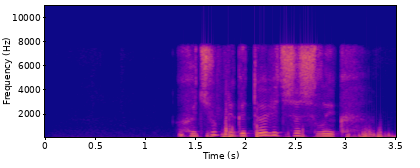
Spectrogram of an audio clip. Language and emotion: Russian, neutral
